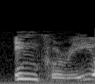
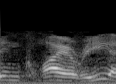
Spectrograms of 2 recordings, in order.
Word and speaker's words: inquiry: Now then, notice in the next place, Jesus' subsequent inquiry or inquiry, and both pronunciations are correct in current English, verse 38b.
